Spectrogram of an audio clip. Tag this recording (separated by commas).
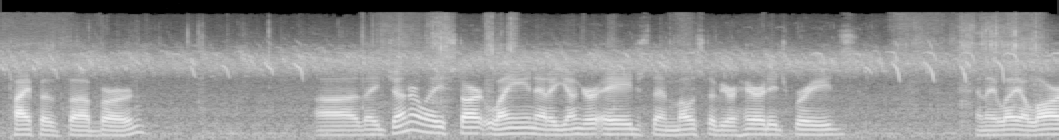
Speech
